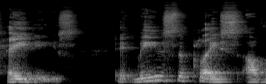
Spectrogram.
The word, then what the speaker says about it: Hades: or 80s a-d-e-s but usually pronounced hades it means the place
